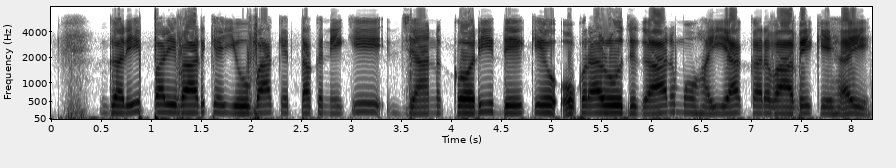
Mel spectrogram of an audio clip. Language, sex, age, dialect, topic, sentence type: Magahi, male, 25-30, Western, banking, statement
